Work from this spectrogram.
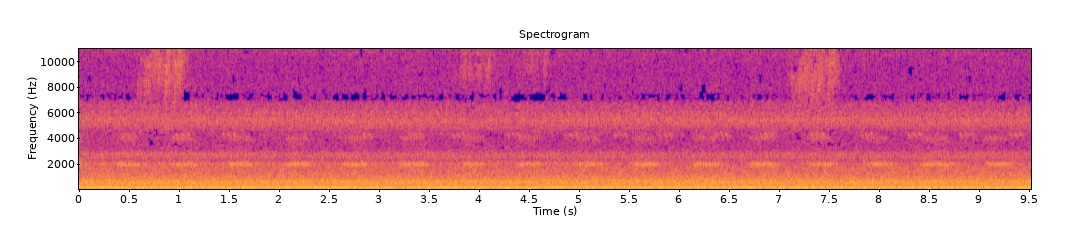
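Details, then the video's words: Cricket chirping in a steady, even rhythm of short high pulses, roughly three every two seconds, over a loud, low rumbling background, with a few brief hissy bursts higher up. "Relaxing cricket sounds for sleeping"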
